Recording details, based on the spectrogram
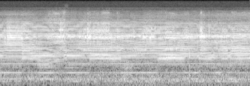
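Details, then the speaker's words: Quiet, steady high-pitched buzz from a nanoneedling pen on its lowest blue setting, used with serum for infusion on the mouth area, over the lip line and onto the lips. "And I'm going to come in and do the mouth area. You can go right over the lip line, right onto the lips."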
